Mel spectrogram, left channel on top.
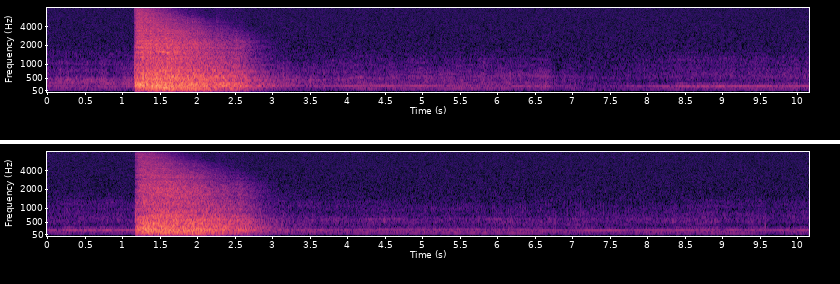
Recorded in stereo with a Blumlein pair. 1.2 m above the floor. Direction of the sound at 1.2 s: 40° left.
